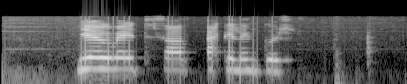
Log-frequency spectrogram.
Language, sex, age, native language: Icelandic, male, 8, Icelandic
